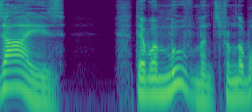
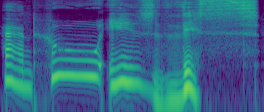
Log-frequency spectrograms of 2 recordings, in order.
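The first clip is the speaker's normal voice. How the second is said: soft snake's hiss, high and very slow; Voldemort; 8 semitones higher, 6 dB quieter, much slower than usual. A narrator's reading. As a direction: hiss it softly and slowly like a snake. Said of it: "in his soft snake's hiss".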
